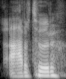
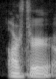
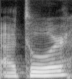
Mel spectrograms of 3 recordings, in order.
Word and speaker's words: Artur: right that's what it's it's originally artur i'm originally from poland but arthur just makes it easier for everyone so so arthur arthur's good arthur artur uh cool well thanks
